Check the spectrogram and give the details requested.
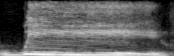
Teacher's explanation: when we have the E at the end of a word, wow, it's really stretched out. Wee, like lots of E.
